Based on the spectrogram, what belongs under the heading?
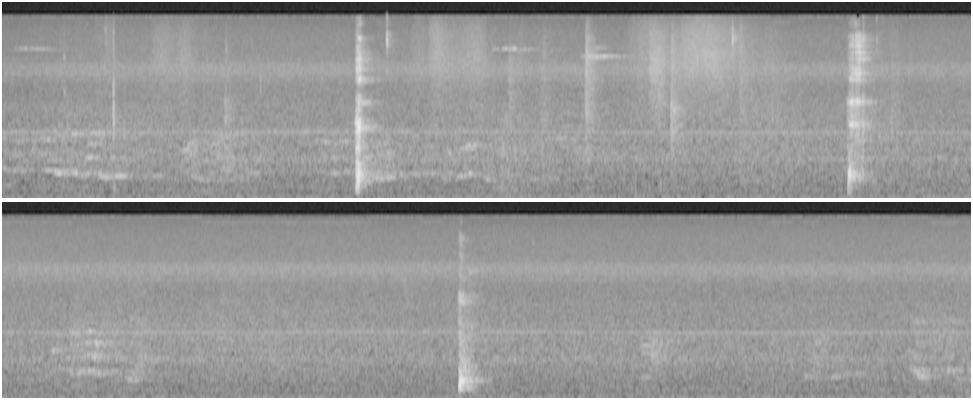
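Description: Three sharp, abrupt hiccups spaced several seconds apart over quiet room noise; ordinary hiccups.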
